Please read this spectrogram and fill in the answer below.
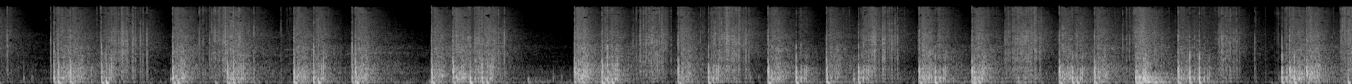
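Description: Aerial fireworks going off in quick succession: sharp bangs, several a second, with a short lull about five seconds in before they pick up again.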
